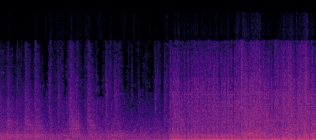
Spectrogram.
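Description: Video game gunfire in MindJack rattles as a steady, dense fusillade. It grows louder and heavier about halfway through and keeps a continuous noisy barrage to the end.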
